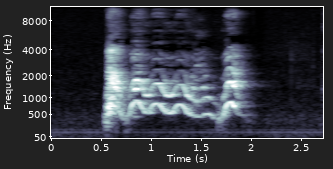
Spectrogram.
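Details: Pet dog indoors barking at a neighbor spotted through the window: one drawn-out, wavering, yodel-like bark-howl lasting about a second and a half, with no other sounds.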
